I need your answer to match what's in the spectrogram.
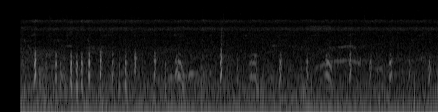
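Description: A chukar gives a run of harsh, clucking chuk notes, quick at first and then looser and more scattered, over steady background hiss.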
